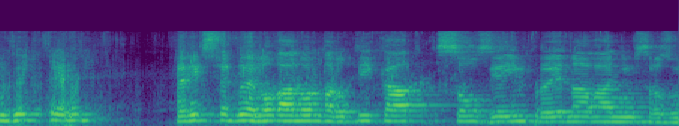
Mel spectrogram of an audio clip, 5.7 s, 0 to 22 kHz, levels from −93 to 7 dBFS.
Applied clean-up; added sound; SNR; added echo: neural separator model SepFormer DNS4.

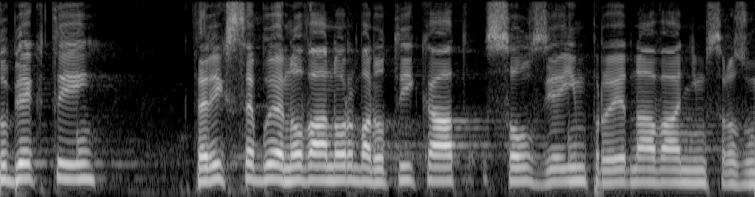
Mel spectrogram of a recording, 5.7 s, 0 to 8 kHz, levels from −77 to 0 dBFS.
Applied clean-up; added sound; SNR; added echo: none; none; none; none.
